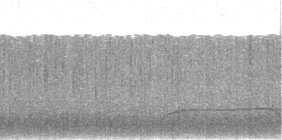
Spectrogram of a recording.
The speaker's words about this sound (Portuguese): Você pode aplaudir mais forte ou não?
